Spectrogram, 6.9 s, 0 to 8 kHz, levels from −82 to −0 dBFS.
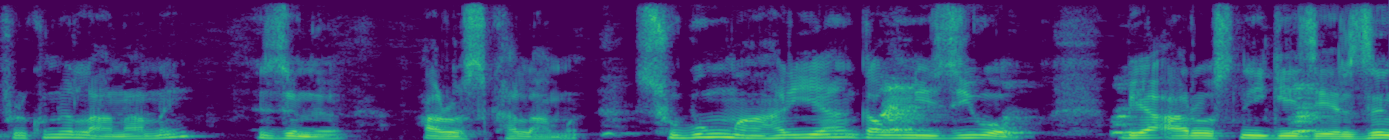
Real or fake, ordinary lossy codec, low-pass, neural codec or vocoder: real; none; none; none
